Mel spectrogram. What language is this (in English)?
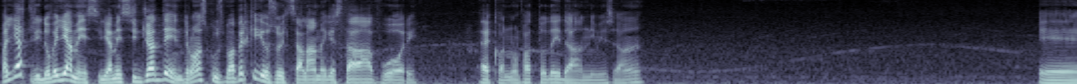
Italian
